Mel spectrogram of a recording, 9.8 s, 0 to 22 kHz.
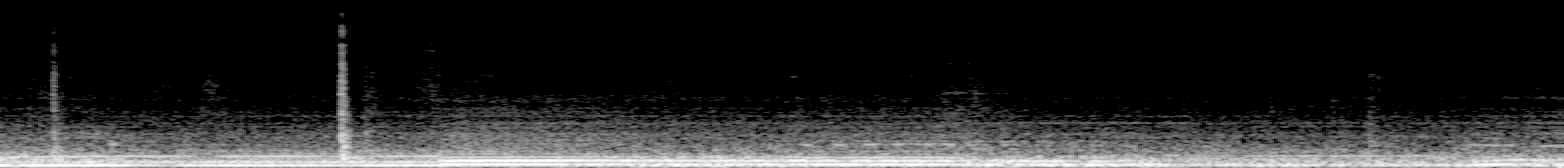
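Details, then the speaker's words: Ford Capri 2.0 running after an inlet manifold refit and a hard start. A low, lumpy idle with an uneven beat and occasional stumbles: rough running. The owner suspects the ignition side; the cause is unconfirmed. "it still seems to run a little bit rough so still think it's probably worth looking into the um ignition site"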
